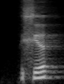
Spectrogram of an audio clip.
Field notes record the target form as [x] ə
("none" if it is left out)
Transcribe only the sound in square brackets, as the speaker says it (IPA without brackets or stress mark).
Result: xʲ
